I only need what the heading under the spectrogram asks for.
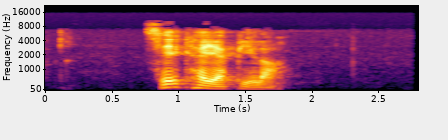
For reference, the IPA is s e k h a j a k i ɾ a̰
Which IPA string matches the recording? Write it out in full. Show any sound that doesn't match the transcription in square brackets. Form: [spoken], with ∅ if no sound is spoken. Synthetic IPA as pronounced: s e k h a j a [p] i [l] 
